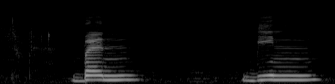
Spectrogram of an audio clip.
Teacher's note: ایک گونج سی جو جسے نیزلائزیشن کہتے ہیں، گونج آپ کو سنائی دیتی ہے نا ناک کے اندر، باقاعدہ آواز لگتی ہے جیسے گونج رہی ہو.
